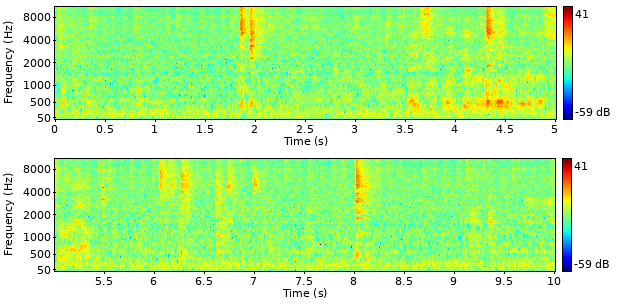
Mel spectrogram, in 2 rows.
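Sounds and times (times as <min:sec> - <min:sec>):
kitchen background: 0:00.0 - 0:10.0
metal tongs clinking on bowl: 0:01.8 - 0:08.4.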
